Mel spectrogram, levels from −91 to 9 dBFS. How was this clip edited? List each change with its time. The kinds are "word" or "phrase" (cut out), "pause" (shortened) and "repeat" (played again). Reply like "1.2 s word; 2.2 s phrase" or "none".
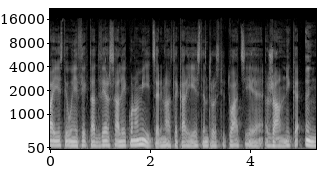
4.3 s word

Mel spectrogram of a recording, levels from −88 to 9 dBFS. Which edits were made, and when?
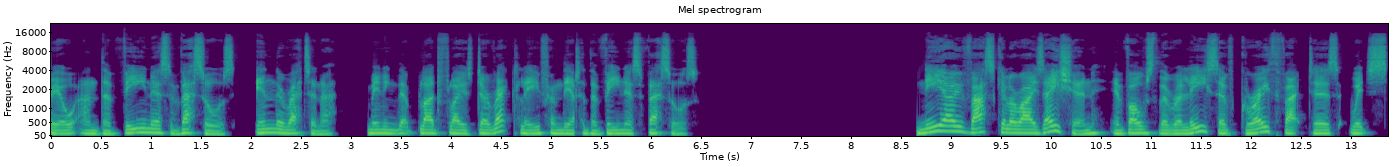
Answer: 5.2 s word

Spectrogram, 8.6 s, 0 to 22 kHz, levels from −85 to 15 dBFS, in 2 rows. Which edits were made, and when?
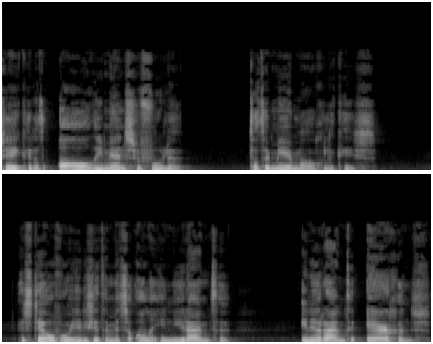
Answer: none

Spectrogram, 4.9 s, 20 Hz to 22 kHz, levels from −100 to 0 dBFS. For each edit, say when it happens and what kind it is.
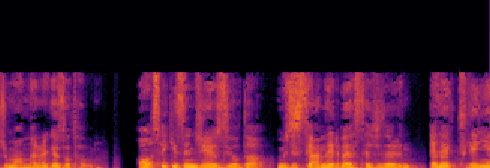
3.4 s word

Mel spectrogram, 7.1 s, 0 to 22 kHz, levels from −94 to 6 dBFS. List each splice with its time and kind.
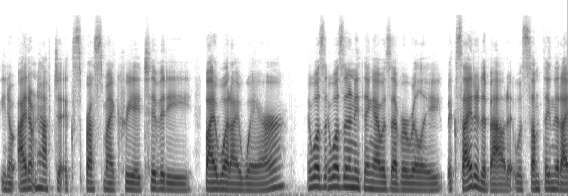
2.5 s pause; 3.7 s pause; 4.1 s repeat

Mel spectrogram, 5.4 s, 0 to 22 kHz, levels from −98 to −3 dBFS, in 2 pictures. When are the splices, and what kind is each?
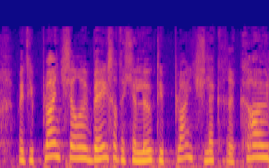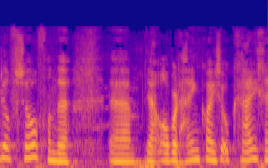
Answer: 2.0 s phrase

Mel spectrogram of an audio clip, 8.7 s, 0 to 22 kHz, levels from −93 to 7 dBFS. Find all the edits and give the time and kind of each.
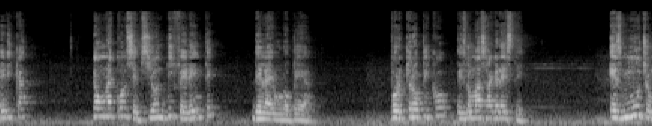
1.2 s word; 3.3 s pause; 5.4 s word; 6.2 s word

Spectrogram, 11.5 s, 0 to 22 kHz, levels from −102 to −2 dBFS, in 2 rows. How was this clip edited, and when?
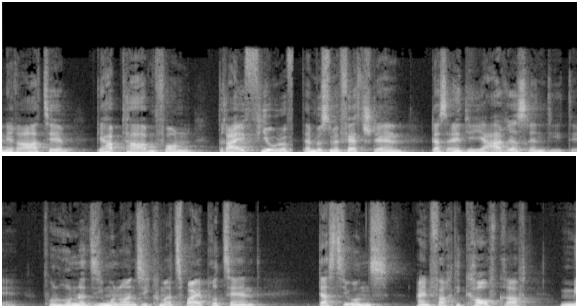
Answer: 2.9 s phrase; 4.6 s word

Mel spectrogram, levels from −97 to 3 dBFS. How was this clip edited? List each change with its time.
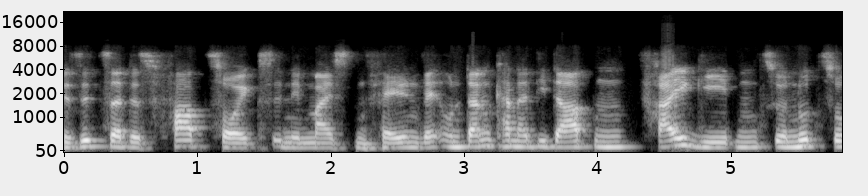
none

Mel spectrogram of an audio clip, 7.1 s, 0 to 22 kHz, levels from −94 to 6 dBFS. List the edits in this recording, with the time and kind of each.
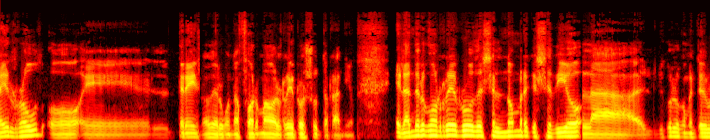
2.0 s word; 5.8 s word

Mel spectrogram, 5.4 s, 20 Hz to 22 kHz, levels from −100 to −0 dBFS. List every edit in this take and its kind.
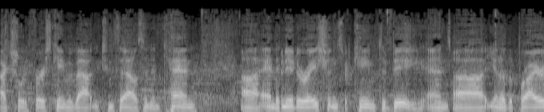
2.8 s phrase; 3.4 s word; 4.5 s word

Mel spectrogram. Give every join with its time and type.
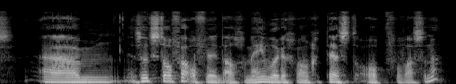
2.1 s word

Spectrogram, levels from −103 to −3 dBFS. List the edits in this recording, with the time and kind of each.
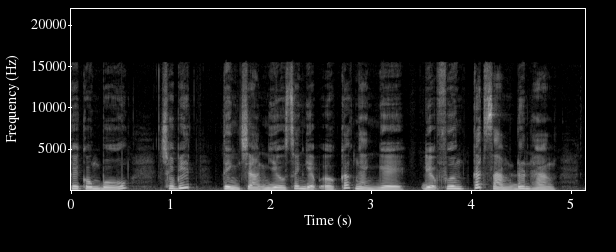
4.0 s pause

